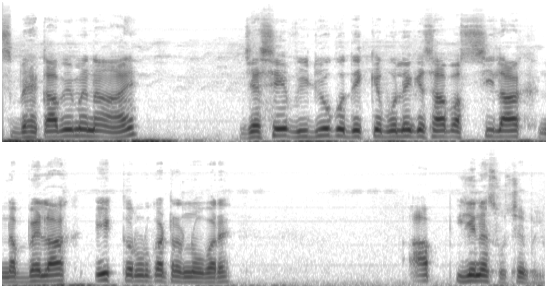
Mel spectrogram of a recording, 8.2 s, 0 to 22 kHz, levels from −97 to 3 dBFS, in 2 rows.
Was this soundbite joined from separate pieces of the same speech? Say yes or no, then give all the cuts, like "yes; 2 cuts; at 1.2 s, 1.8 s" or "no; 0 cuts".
no; 0 cuts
